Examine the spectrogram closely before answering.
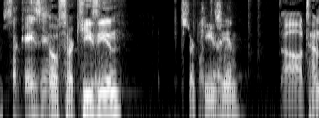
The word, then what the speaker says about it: Sarkisian: The fact that Kyle Shanahan left the Falcons, and then how do you pronounce his last name? Sarkisian.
